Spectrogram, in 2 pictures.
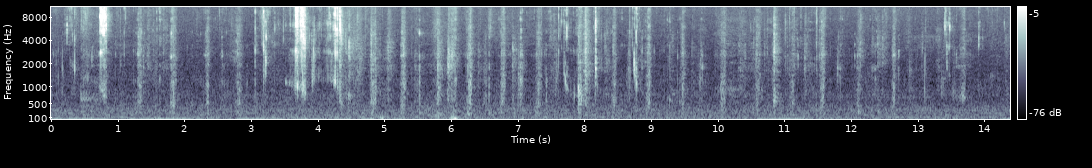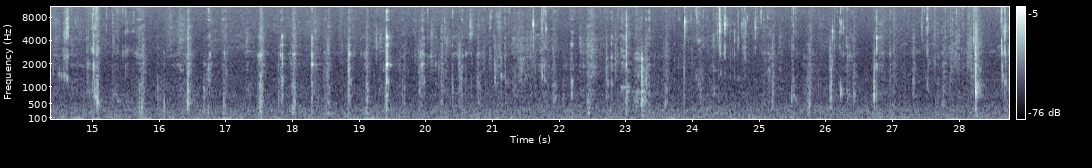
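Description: A person chewing and crunching food close to the microphone, with many small crisp crunches and mouth sounds, the loudest few in the first six seconds.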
